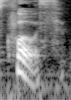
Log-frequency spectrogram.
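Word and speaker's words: Kvothe: My name is Quoth, pronounced nearly the same as Quoth. Quothe.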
